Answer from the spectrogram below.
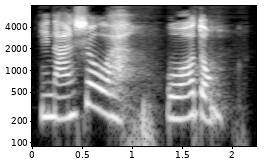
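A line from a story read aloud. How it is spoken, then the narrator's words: Sorrowful sigh. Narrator (Chinese): 扁鹊的一脸平和忽然变成哀伤，他叹了气说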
